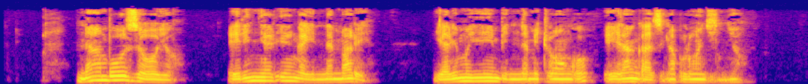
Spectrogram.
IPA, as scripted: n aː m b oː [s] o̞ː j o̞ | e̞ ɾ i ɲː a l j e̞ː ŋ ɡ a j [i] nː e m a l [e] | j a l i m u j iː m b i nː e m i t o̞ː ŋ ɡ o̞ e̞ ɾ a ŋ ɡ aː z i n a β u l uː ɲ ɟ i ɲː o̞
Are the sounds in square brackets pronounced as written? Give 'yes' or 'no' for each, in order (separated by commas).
no, yes, yes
